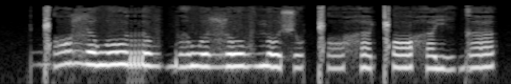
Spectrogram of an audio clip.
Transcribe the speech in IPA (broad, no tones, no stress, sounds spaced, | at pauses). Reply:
ɡ͡ǁ ɔ̤ ɮ ə w o r ʊ v b ə̤ w ʊ ɮ o v n o ʃ o̤ ǁ ɔ̤ h ɜ ǁ ɔ h ɜ j i̤ ɡ ɜ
